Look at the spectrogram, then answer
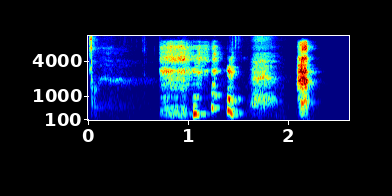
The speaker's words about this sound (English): On a side note, I don't know if you heard Bo sneeze.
